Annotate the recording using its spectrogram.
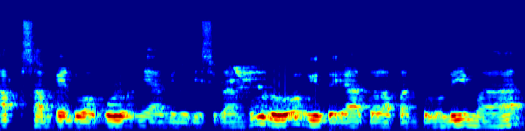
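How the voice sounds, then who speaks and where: An ordinary speaking voice: a man at medium pitch, fairly quick pace, ordinary pitch variation. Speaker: podcast host, plantation traction staff. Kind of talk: casual interview questions.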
